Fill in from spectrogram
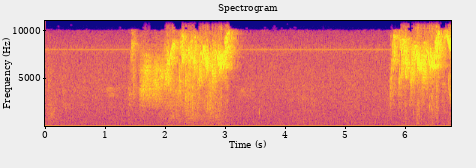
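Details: Two bursts of a Bananaquit's (Coereba flaveola) high, hissing, buzzy song, each lasting one to two seconds, with quiet between them.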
